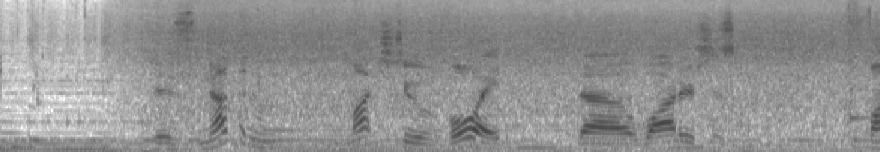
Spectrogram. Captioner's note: rushing water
